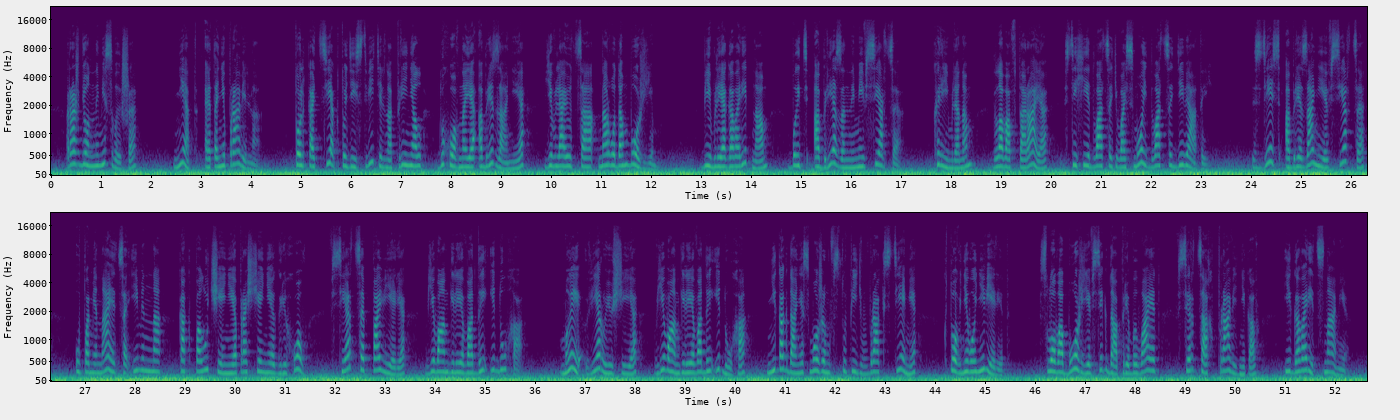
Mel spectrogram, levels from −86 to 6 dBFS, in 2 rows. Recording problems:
low rumble; noticeable; throughout; 15 dB below the speech

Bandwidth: 16 kHz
